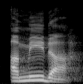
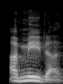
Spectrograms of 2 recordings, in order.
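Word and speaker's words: Amidah: is spelled a m d ah or it's pronounced amida amida there it is but what was it was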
